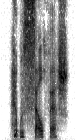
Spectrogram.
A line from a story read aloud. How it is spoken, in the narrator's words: Beck says, her voice breaking again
